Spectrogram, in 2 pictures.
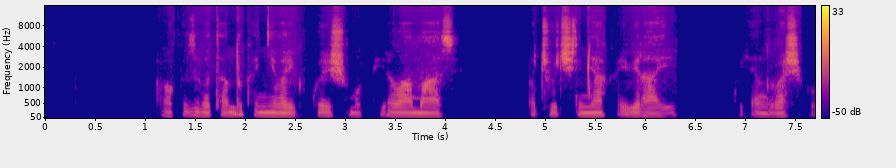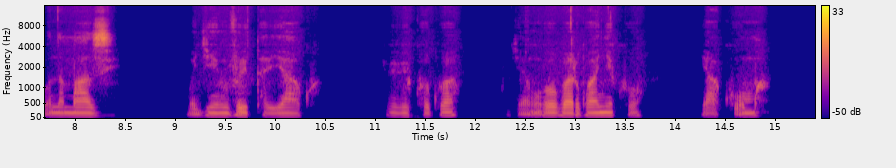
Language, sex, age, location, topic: Kinyarwanda, male, 18-24, Musanze, agriculture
